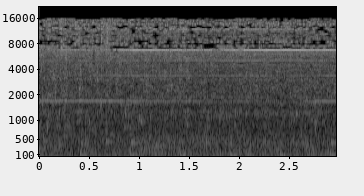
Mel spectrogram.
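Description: Water running onto the copper alloy wheel of a longitudinal seam welding machine for steel drums, a steady loud rushing and splashing hiss with a faint constant machine tone underneath.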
